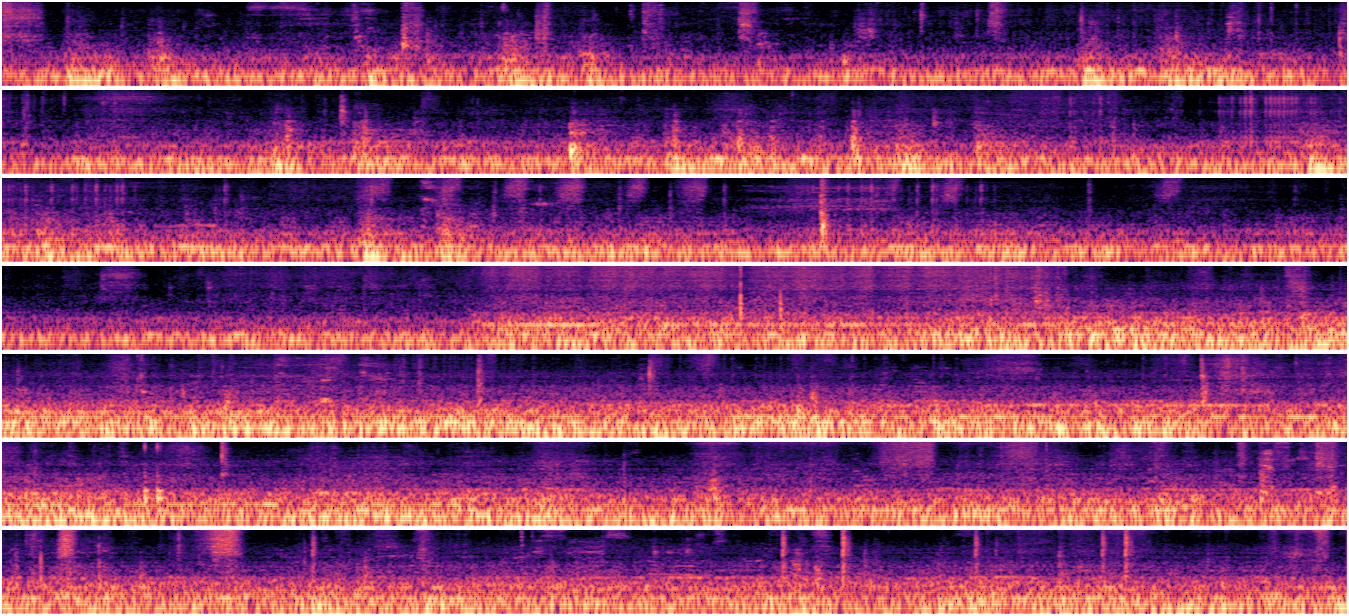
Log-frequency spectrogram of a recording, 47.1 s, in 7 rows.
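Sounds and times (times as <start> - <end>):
low rumble of train wheels: 0.0 - 47.0
hiss with low hum: 20.5 - 28.9.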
